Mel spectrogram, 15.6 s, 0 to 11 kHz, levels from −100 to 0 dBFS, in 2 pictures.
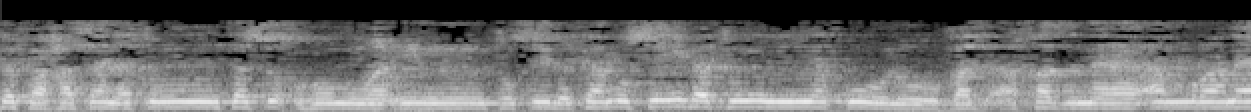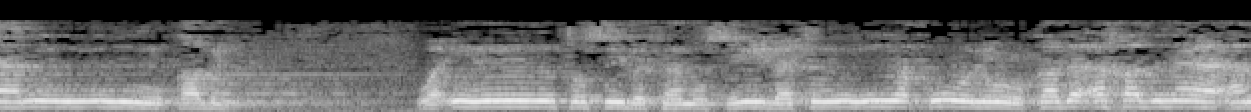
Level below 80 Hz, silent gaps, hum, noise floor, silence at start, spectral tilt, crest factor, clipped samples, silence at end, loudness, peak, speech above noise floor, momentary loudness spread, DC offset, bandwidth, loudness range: -46 dBFS; none; none; -39 dBFS; 0 s; -11.5 dB/octave; 12 dB; under 0.1%; 0 s; -15 LUFS; -2 dBFS; 24 dB; 7 LU; under 0.1%; 5.8 kHz; 2 LU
